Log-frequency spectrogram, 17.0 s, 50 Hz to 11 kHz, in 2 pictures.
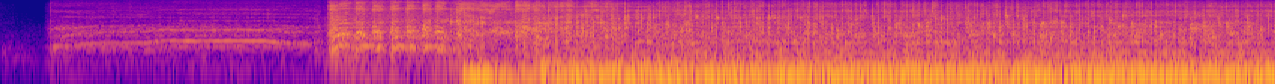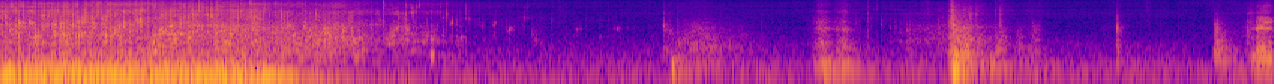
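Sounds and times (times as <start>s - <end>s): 
vintage car engine starting and shutting off, heard from interior: 2.2s - 11.8s.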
